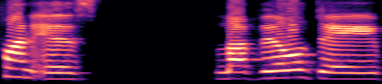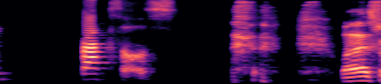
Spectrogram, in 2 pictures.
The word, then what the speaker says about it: Bruxelles: is SEL versus LES, Bruxelles versus Bruxelles. Yeah, no S on the end. So yes, so the English version you say Brussels, don't you? Yes. But in French, that at last S is silent.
